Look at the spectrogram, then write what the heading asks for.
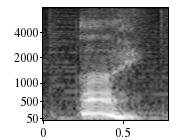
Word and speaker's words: Wojcicki: Anyway, how's your spelling and pronunciation skills? Go ahead. It's Wojcicki.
